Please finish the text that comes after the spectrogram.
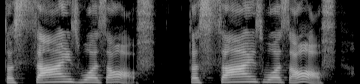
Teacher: off의 강세를 또렷하게 주는 게 필요하고요. 턱을 길게 만들어서 off라고 길게 표현해 주세요.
